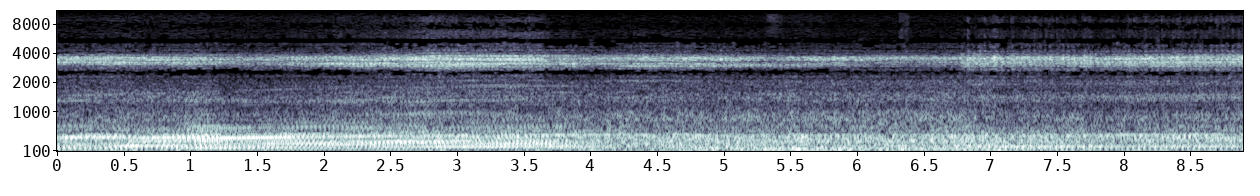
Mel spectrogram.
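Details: 2011 Ford Mustang GT 5.0 V8 idling, amplified through microphones on each bank: light, fairly regular ticking knock about four a second over the rumble; owner's car does the same when cold and he suspects piston slap.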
